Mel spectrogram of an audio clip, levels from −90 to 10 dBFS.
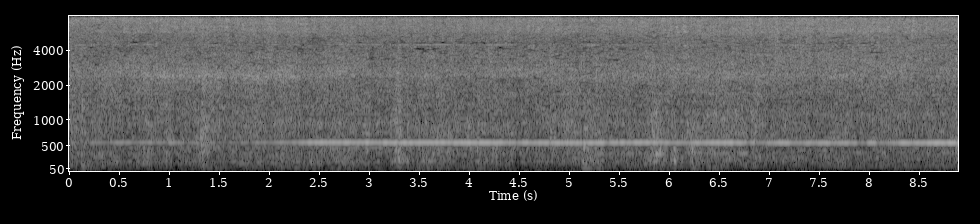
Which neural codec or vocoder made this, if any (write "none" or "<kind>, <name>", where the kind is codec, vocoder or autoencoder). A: none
